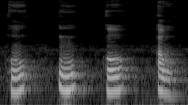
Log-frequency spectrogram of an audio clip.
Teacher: ये 4 स्वर जो हैं वो कैसे हैं, वृत्ताकार स्वर, यानी इनका उच्चारण करते समय जो है वो होठ वृत्त का आकार ले लेते हैं, यानी गोल आकृति के हो जाते हैं इन 4 स्वरों का उच्चारण करते समय, तो इसलिए इनको वृत्ताकार स्वर कहा गया।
